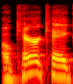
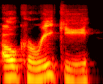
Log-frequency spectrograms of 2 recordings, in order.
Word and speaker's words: Okereke: because, we had Bobby Okereke come on, and he said last offseason, people have been saying his name wrong all like his professional career. We used to say Okereke, but it's actually Okereke.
